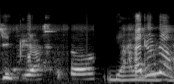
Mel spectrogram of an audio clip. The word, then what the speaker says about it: Geoff: G's sometimes pronounced like J, because you know, G, J. I know that part, but like. You and know. The O is silent.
